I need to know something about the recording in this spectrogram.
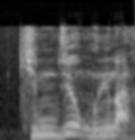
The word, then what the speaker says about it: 김정은: 했으니까 김정운으로 이제 했었는데 그 일본 분들이 우리 말을 발음할 때 은 발음이 잘 안 돼서 김정운 이렇게 운 비슷하게 발음했을 가능성이 높다면서요?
